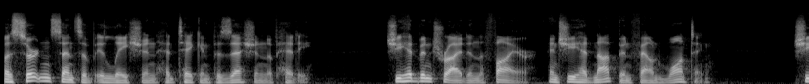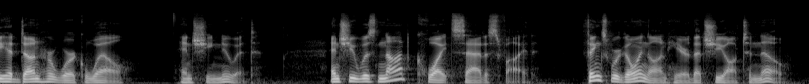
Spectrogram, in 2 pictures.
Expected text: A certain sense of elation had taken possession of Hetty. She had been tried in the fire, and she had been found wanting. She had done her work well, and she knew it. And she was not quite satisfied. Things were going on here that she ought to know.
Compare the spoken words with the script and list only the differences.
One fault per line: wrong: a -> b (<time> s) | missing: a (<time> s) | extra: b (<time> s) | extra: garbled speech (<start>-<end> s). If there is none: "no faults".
extra: not (5.9 s)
